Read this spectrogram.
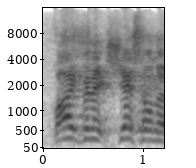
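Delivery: shouting. Real, not acted. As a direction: call for an answer across the kitchen. Chef demanding answer.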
